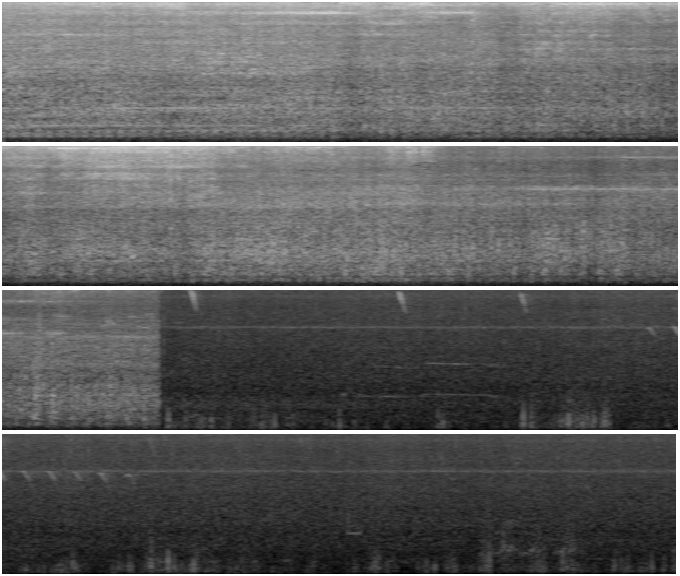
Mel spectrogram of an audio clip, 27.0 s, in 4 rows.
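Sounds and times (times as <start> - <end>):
train wheels rumbling on rails: 0.0 - 15.1
high-pitched wheel squeal: 0.3 - 15.1.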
